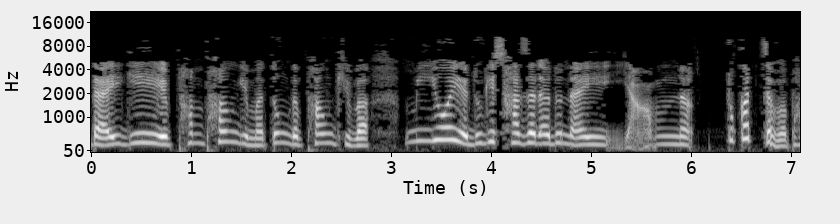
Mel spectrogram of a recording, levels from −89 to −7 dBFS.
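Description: Throughout the speech, heavy MP3 compression is the likely cause of a watery, swirling texture. The damage points to a low bitrate of around 24 kbps. A spectrogram shows a hard ceiling at 10.5 kHz and speckled, flickering gaps where weak frequency lines drop in and out between frames.

Pre-echo appears at 0.84 to 0.88 s (40 ms), 1.13 to 1.16 s (30 ms), 6.33 to 6.37 s (40 ms) and 6.48 s (17 ms). Codec noise spreads back before sharp attacks, so each onset gets a short hiss and sounds smeared. On a waveform or spectrogram, this shows as a low broadband smudge just before each transient.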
